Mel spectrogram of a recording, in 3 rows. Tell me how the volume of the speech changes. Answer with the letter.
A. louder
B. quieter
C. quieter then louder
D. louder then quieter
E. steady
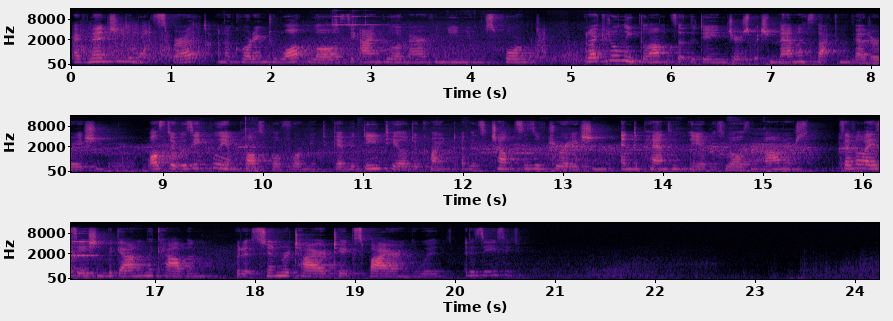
E.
